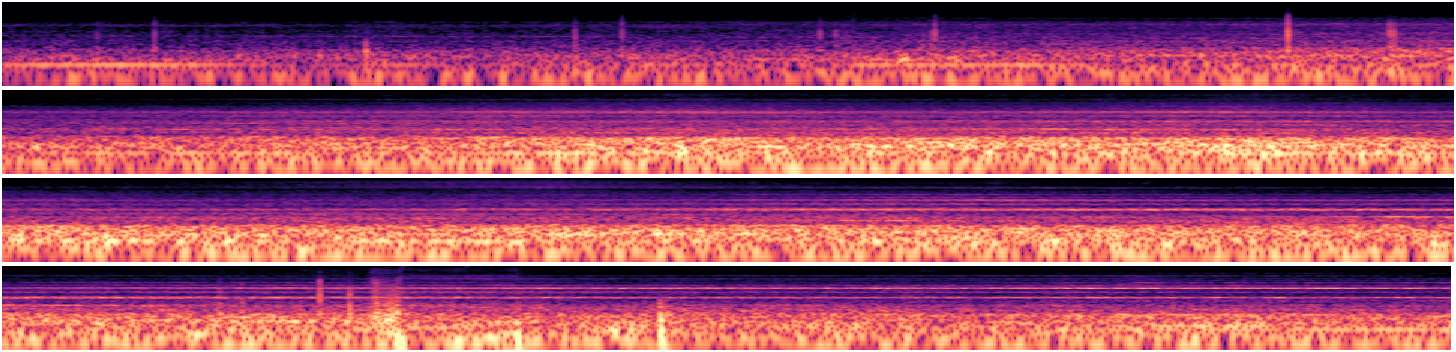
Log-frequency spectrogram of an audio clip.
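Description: Siemens Nexas electric suburban train pulling into the platform and slowing to a stop, its running noise growing louder over the first several seconds. In the second half a steady high-pitched squeal builds as it brakes, with two sharp clicks near the end.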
